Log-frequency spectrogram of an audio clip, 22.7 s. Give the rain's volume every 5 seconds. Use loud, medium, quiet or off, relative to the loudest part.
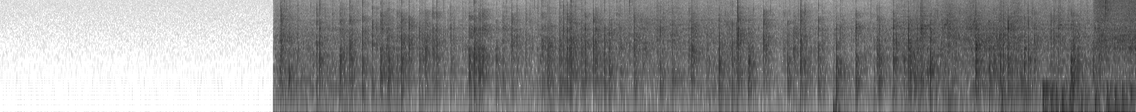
off, loud, loud, loud, loud.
